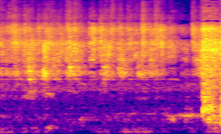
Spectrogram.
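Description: A dosa sizzling on a hot tawa over a gas burner: a steady hiss.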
